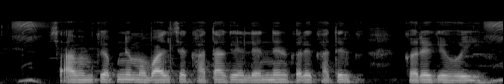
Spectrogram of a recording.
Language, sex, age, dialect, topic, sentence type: Bhojpuri, male, 18-24, Western, banking, question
